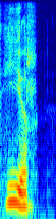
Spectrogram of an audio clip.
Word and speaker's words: hier: Het is niet hier. That's it. Roll that little R at the end, just that little bit.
